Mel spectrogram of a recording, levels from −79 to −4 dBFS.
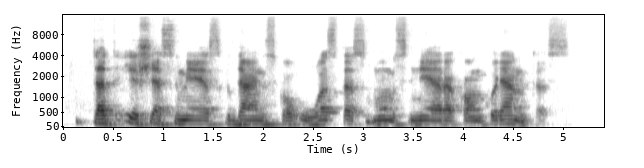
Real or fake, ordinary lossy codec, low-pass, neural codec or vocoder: fake; MP3, 64 kbps; 14.4 kHz; codec, 44.1 kHz, 7.8 kbps, DAC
